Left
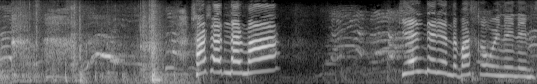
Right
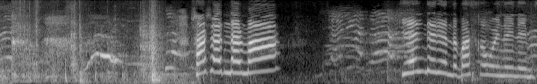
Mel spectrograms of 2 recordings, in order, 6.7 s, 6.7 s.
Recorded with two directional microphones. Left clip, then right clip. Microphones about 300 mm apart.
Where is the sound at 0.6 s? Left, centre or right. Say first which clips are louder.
Left 1 dB; centre.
